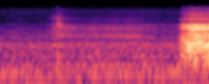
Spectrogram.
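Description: Steady low background hiss. Near the end comes a sharp, audible in-breath from a woman just before she speaks.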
